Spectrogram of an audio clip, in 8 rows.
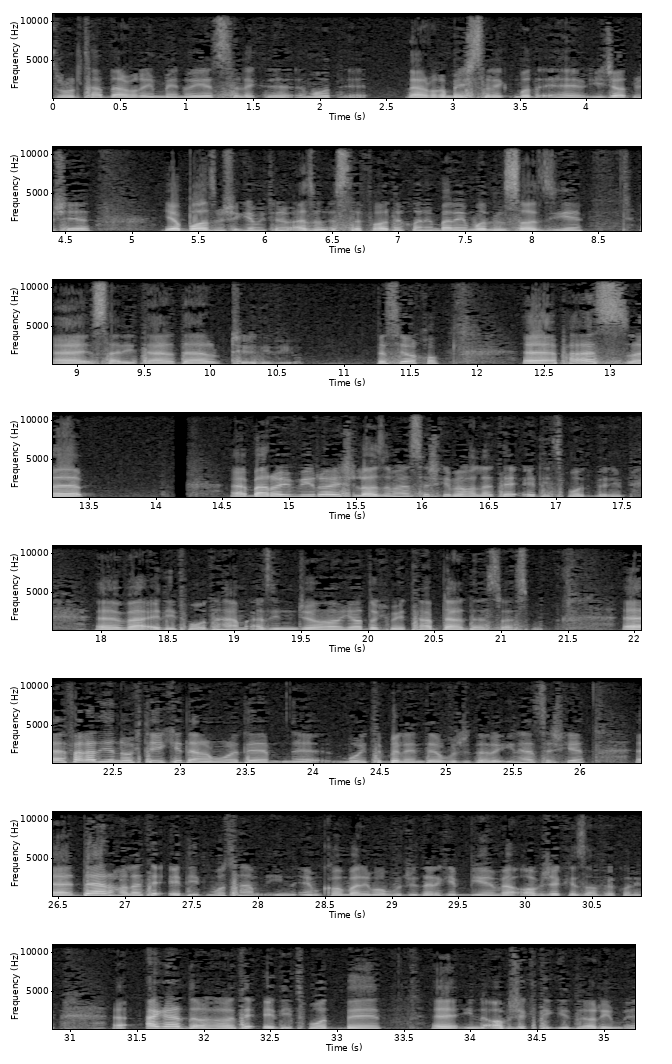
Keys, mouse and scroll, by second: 3.8-12.2 drag, 12.2-14.0 middle drag, 14.0 ctrl+F10, 16.2-20.7 middle drag, 20.7-21.4 scroll up 1, 22.9-24.8 scroll down 1, 26.9 Tab, 27.6 a, 28.4-35.2 middle drag.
